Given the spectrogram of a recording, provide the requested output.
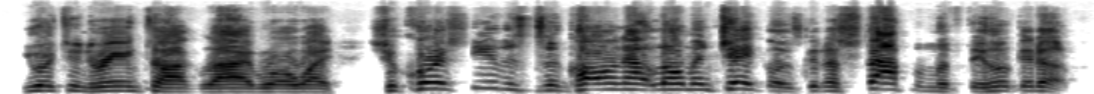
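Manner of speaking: ordinary talk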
